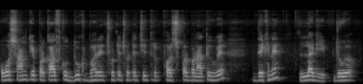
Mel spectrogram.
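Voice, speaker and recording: A male teacher from India, explaining a chapter and reading its text, slow and halting, with restarts. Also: on the high side, fairly even intonation, dark tone, breathy edge. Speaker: English teacher. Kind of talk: chapter explanation mixing Hindi and English.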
